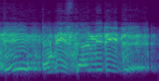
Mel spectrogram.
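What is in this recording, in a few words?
Turkish player killed ally, mood med, speech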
